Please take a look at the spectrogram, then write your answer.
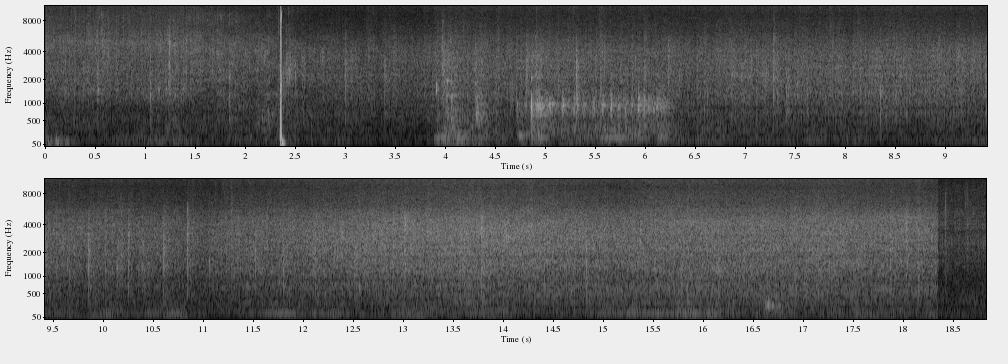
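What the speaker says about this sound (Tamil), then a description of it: "கத்திரிக்காய் முருங்கைக்காய் இந்த மாதிரி எண்ணெயிலேயே வதக்கும் போது" Chopped brinjal and drumstick sizzle in hot oil for wedding-style sambar, a steady, broad frying hiss lasting throughout, with a sharp utensil clack near the start and brief stirring scrapes early on; no voices.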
